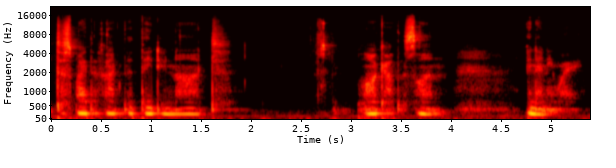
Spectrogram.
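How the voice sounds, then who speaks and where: A young woman playing a polite, curious, clinical robot overlord in a whispered ASMR roleplay, with measured, formal delivery. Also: mid-range voice, monotone, warm tone, close to an everyday voice. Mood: curious, deliberate. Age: young adult. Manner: slow, measured, deliberate, formal wording. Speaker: ASMR performer.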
